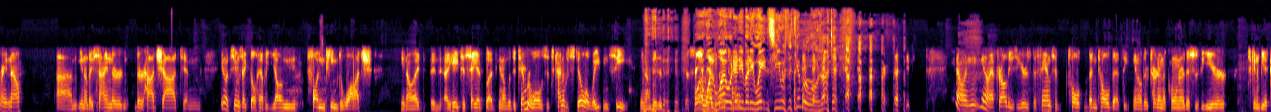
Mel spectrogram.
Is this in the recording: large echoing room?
no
